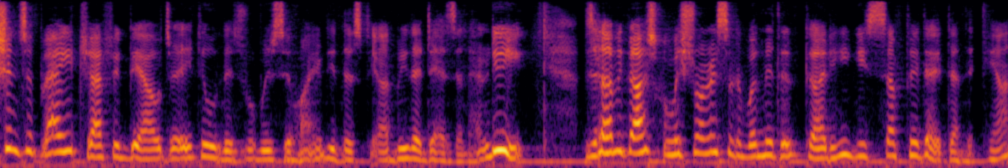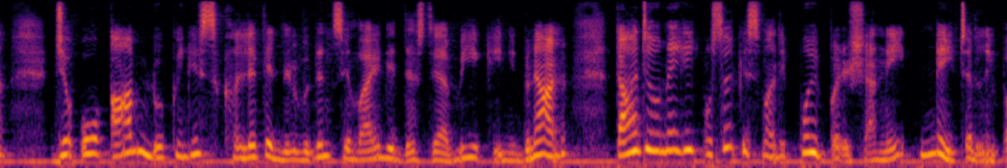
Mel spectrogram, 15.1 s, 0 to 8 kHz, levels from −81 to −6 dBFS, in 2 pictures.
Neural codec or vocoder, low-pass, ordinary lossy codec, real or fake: codec, 16 kHz, 1 kbps, FunCodec, trained on LibriTTS, 50 frames a second; none; none; fake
